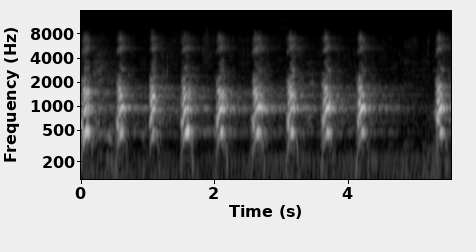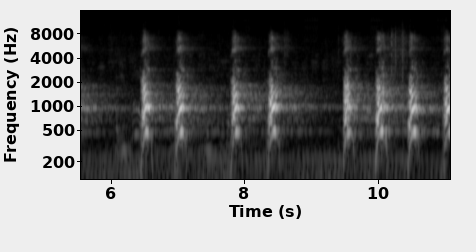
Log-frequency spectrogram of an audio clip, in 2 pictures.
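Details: Transylvanian Hound barking steadily: about twenty sharp, harmonic barks in quick succession, roughly two per second, with a brief pause near the middle before the barking resumes.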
